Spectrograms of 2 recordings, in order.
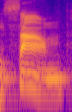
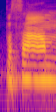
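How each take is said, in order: First: સામ with a silent p, just "saam"; correct pronunciation. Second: પસામ with the p sounded out at the start; wrong pronunciation. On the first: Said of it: "પસામ નથી". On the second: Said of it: "પસામ ના બોલતા". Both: Shown as a demonstration.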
